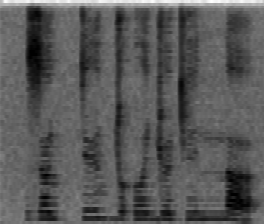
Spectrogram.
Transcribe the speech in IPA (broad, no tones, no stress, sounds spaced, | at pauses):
z œ ʎ tː y ʎ ɟ ʊ ʔ ʊ ɪ̯ ɟ ʏ cʰ i nː ɐ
